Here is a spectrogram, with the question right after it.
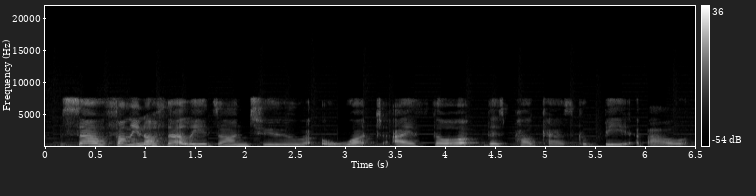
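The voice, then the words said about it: Faded American accent mixed with Scouse. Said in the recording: “you got a funny accent ... an old faded American accent mixed with Scouse sounds Irish”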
